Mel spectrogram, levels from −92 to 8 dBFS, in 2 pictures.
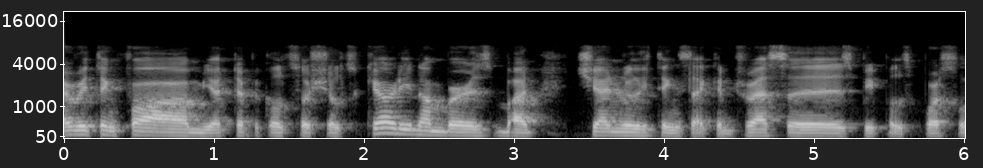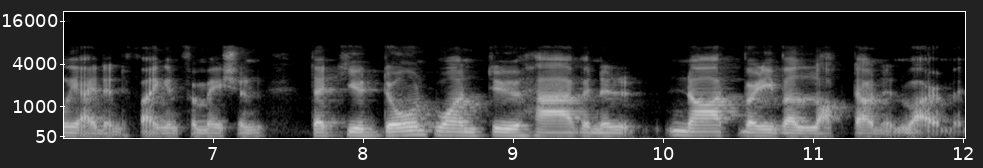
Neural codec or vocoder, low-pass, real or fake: none; 7.2 kHz; real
